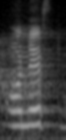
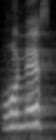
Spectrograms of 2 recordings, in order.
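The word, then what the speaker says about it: honest: हम इसको होनेस्ट नहीं पढ़ेंगे, अगर होनेस्ट पढ़ेंगे तो आर्टिकल गलत हो जाएगा। हमारी जो प्रोनाउंसिएशन है इसकी वो क्या होगी, ऑनेस्ट, यानी कि फर्स्ट लेटर जो हमारा एच है वो साइलेंट है, तो ओ की प्रोनाउंसिएशन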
